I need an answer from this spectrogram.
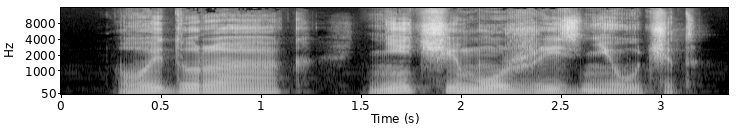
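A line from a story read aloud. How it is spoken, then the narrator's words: Drawling. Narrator (Russian): протянула Сирин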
